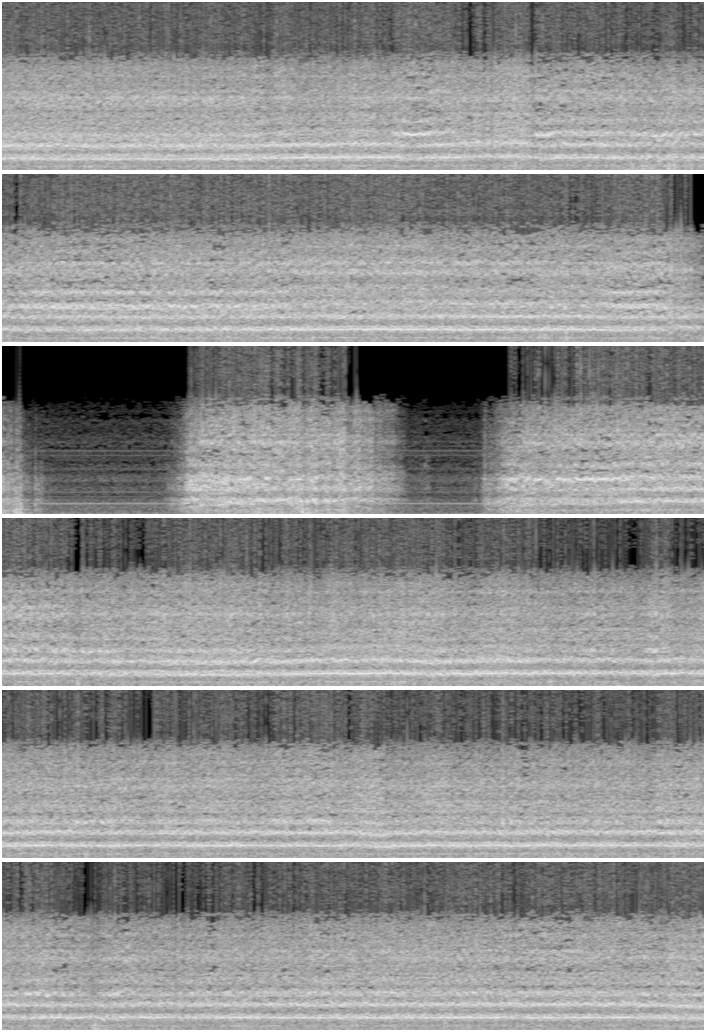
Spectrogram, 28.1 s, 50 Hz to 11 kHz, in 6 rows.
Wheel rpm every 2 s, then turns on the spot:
200, 230, 210, 230, 130, 120, 120, 220, 230, 230, 230, 230, 230, 230.
none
